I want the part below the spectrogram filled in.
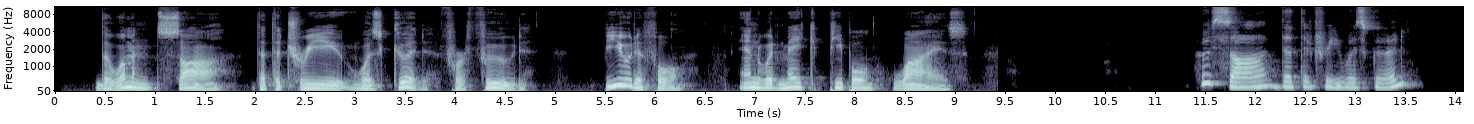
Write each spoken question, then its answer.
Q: Who saw that the tree was good?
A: The woman saw that the tree was good.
